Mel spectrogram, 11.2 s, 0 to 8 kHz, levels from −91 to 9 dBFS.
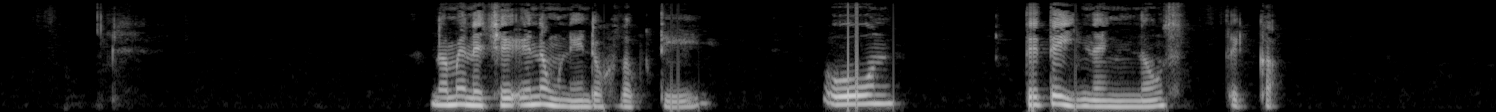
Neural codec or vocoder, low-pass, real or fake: none; 7.2 kHz; real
